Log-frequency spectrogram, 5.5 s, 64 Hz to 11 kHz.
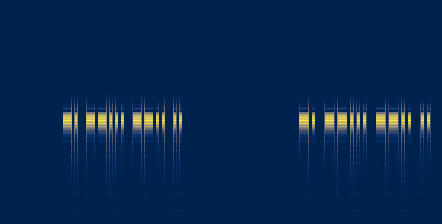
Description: Morse code, heard as a keyed tone, about 29 wpm, 700 Hz. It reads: N7ZI N7ZI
